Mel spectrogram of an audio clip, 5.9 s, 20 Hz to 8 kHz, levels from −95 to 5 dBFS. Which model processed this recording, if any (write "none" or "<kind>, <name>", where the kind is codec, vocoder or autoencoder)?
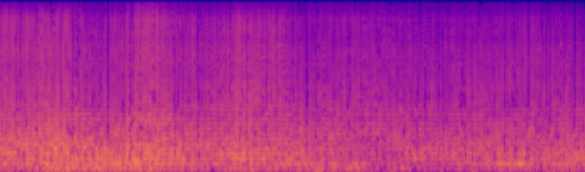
vocoder, BigVGAN v2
